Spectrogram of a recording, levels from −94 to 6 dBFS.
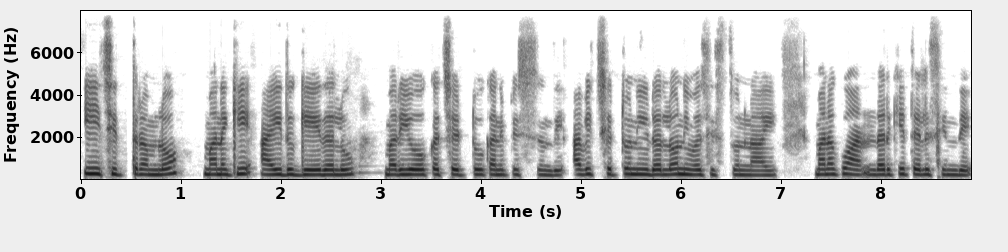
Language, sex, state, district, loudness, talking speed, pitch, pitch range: Telugu, female, Telangana, Karimnagar, -14 LUFS, 115 wpm, 235 Hz, 230-245 Hz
